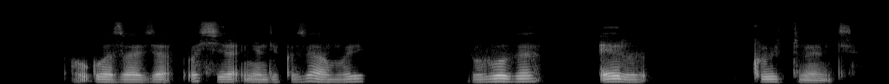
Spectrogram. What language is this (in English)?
Kinyarwanda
